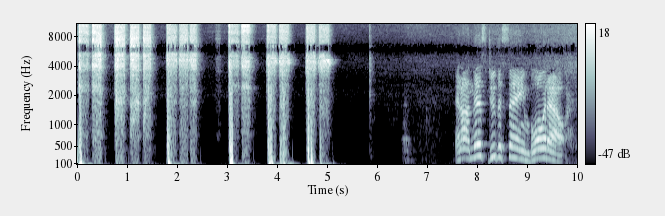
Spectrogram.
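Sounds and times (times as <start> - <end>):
compressed air blowgun hissing blasts: 0.0 - 5.2.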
